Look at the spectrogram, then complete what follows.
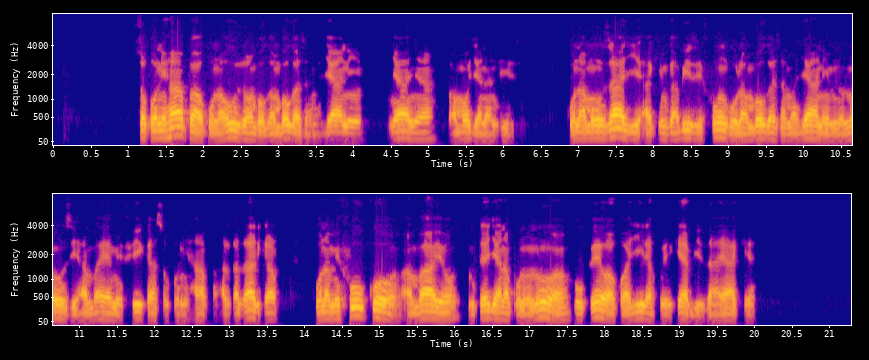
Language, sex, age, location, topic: Swahili, male, 18-24, Dar es Salaam, finance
